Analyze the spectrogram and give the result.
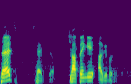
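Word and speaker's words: Saytzeff: आज आपको पहली बार बताया जा रहा है, इट इज प्रोनाउंस एज सेट्जअप।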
